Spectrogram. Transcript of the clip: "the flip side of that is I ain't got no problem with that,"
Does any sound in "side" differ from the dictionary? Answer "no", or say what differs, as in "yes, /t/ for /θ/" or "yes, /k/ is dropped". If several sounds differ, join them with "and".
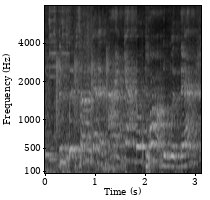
yes, /d/ is dropped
